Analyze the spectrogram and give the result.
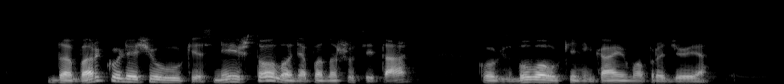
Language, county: Lithuanian, Vilnius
